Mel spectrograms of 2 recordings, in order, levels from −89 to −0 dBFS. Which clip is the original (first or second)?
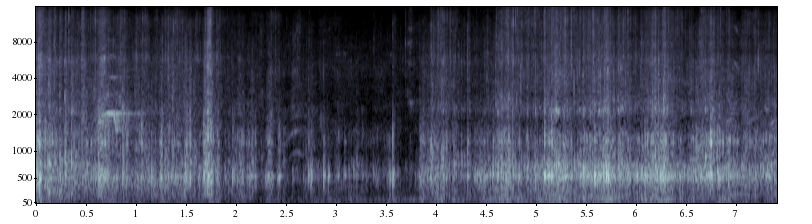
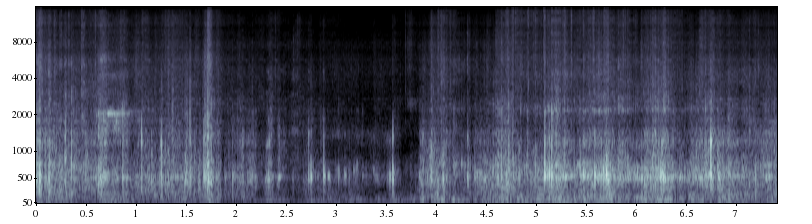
first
